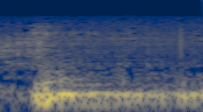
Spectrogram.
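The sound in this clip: A car engine rumbles steadily while driving, a low, loud drone that swells slightly early on and then holds even.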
